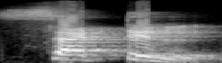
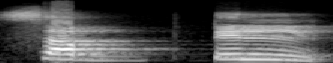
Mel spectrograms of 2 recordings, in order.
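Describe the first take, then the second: First: No b sound is heard in the middle. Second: A b sound is heard in the middle. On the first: The speaker calls it right. "బి పలకూడదు" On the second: The speaker calls it wrong. "సబ్టిల్ కాదు, సబ్ ఉంది కదా, అందుకని సబ్ అనకూడదు"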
